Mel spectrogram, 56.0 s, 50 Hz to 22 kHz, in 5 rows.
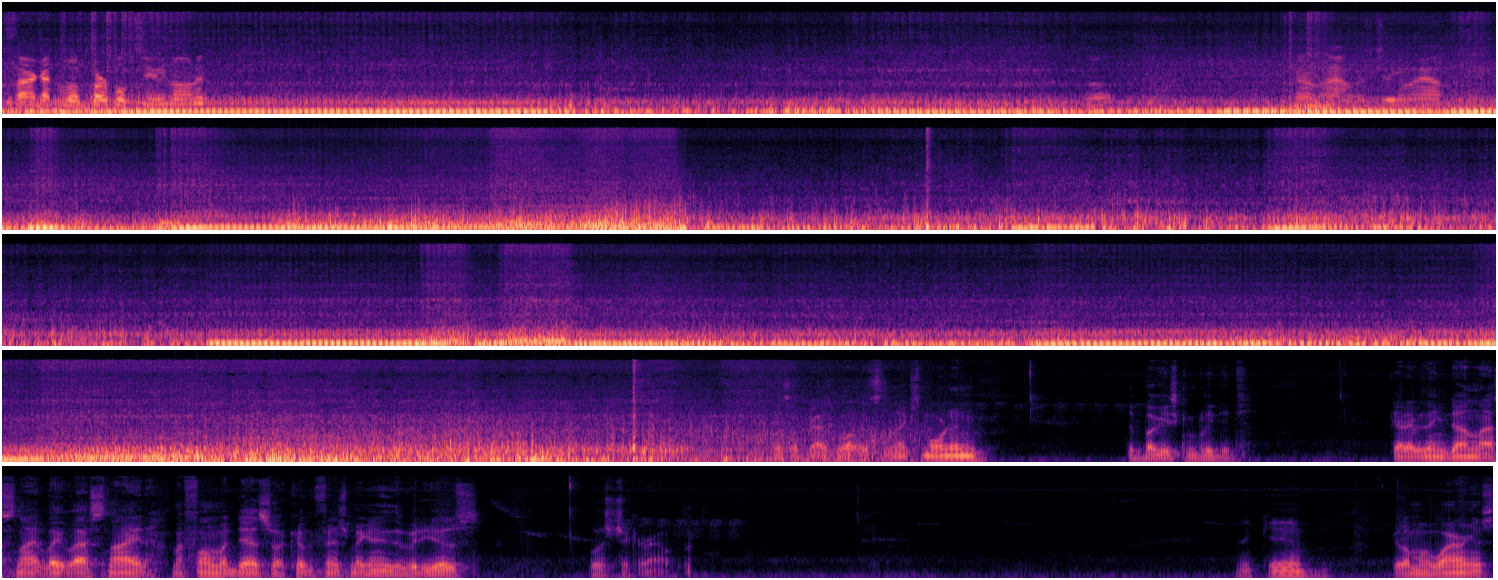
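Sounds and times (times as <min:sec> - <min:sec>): golf cart engine revving: 0:00.0 - 0:40.9.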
